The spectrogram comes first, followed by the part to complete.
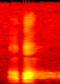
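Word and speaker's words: אבא: 아람어로 우리의 아빠와 똑같은 발음입니다. 아바.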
